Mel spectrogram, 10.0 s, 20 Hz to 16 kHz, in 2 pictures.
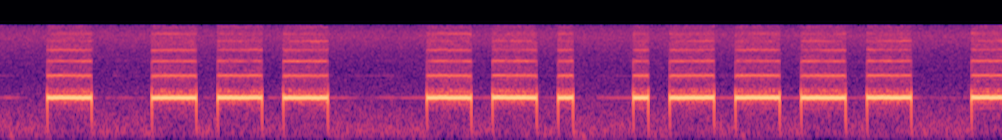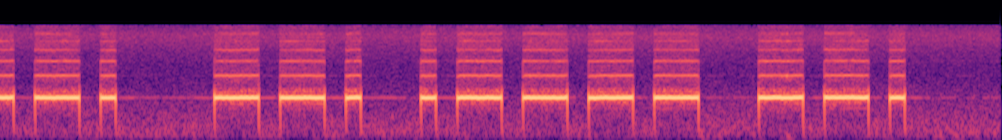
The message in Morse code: TO G1G G1G

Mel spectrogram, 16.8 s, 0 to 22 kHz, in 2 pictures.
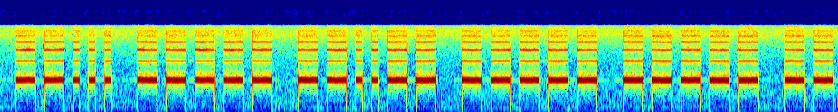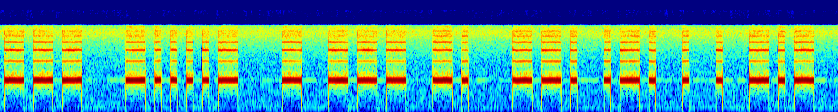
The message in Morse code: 70,000-TON GREEK

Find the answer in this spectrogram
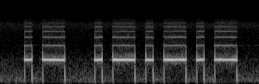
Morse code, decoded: A.

